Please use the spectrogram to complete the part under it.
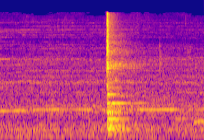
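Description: A card clicks against a card reader.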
